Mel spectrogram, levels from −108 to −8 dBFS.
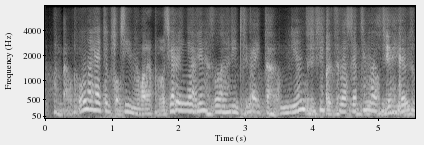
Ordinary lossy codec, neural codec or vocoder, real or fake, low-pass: none; codec, 16 kHz, 0.5 kbps, FreqCodec, smaller model; fake; none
